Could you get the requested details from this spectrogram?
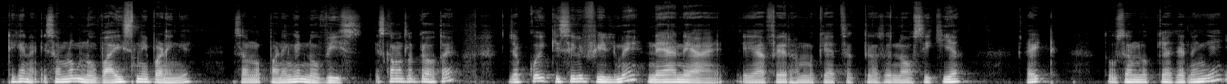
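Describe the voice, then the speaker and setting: A man's voice: fairly low pitch, gravelly, mellow. A young man teaching exam vocabulary, mixing in English terms and often asking a question and then answering it himself. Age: young adult. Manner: asks questions, then answers them; frequent "theek hai na"; mixes English words into his speech. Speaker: vocabulary tutor. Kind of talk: explaining vocabulary for exam prep.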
